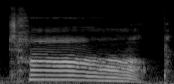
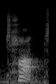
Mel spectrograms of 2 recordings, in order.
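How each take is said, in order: First: "top" drawn out long on a raised, held vowel; "top" with a very long, higher vowel; slow-motion word. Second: Said in the usual way. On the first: Shown as a demonstration. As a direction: stretch "top" slowly so every sound can be heard. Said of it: "say the word slowly and listen for the sounds". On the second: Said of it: "let's say the word slowly".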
